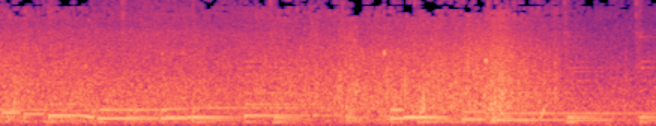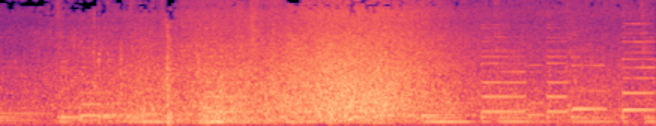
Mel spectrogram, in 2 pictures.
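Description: Small sea waves washing against a rocky shore, with two swells, the louder one about eight seconds in. Background acoustic guitar music plays under it.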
